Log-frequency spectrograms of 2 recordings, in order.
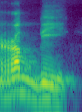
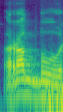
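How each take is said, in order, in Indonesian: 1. Kata itu diakhiri dengan vokal i pendek. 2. Kata itu diakhiri dengan vokal u pendek. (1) "ada riwayat lain yang baca dengan Rabbi" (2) "dibaca dengan dengan Rabbu dengan baris depan"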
